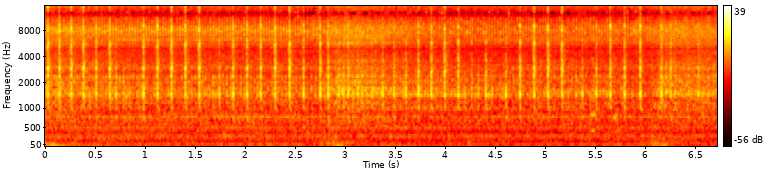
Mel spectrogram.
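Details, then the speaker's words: BMW E90 330xi at idle: sharp metallic ticking about three to four per second over a rough idle, not from the accessory drive; oil filter housing check found debris; internal engine knock, engine judged finished. "It definitely doesn't sound like accessory drive. He's really not happy now."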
